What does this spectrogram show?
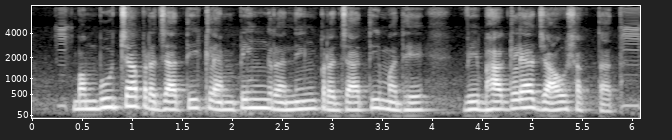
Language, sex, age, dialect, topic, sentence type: Marathi, male, 31-35, Varhadi, agriculture, statement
